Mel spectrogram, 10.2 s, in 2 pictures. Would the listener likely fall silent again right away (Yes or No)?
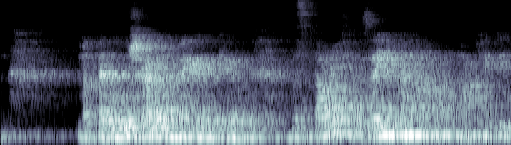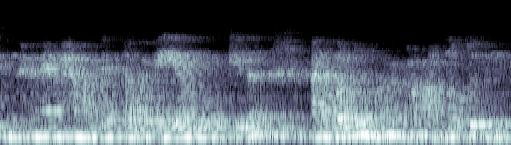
Yes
